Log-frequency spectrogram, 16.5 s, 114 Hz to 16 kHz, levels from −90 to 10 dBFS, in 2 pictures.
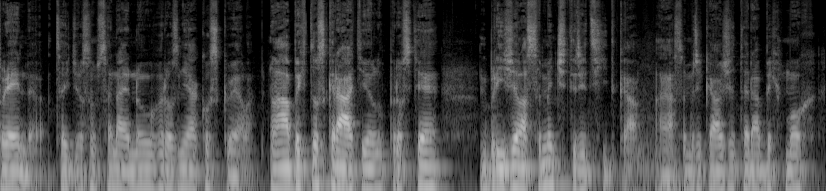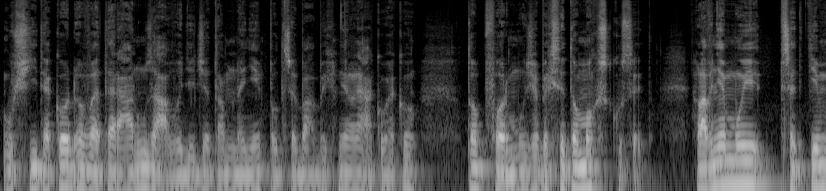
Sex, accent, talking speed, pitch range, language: male, native, 180 wpm, 90-100 Hz, Czech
